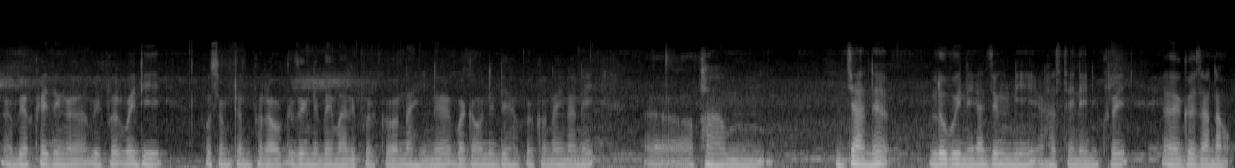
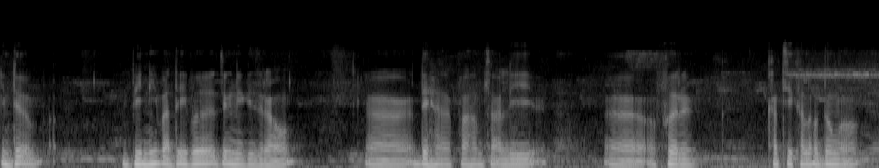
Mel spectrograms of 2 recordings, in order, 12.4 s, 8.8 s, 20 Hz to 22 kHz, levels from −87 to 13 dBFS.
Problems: low volume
